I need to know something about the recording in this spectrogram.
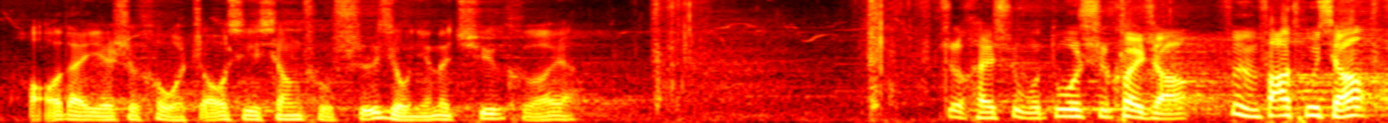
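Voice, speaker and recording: A man's voice: on the high side, natural voice. A man playing a crude, lecherous, easily panicked nineteen-year-old student in a comic audio drama, exclaiming and stammering melodramatically. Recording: roomy sound with music behind.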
